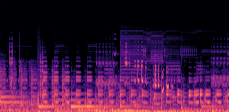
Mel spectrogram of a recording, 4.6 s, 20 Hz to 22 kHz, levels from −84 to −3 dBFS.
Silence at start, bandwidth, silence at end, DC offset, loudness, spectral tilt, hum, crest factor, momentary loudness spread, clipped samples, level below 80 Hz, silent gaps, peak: 0 s; 7.4 kHz; 0 s; under 0.1%; -29 LUFS; -8.5 dB/octave; none; 14 dB; 4 LU; under 0.1%; -32 dBFS; none; -12 dBFS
